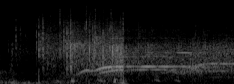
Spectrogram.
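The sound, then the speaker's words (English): Faint audience applause at a church service as a speaker is welcomed, a brief burst of clapping that stops abruptly after about a second. “So with that said, I want you to welcome our speaker. Put your hands together.”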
